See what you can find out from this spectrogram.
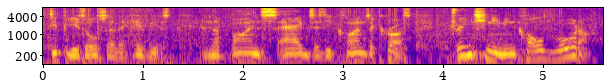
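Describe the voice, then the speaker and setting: A man narrating a children's audiobook in a gentle, expressive storytelling manner. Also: on the low side, normal speed, background noise. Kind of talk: children's audiobook read-aloud.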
